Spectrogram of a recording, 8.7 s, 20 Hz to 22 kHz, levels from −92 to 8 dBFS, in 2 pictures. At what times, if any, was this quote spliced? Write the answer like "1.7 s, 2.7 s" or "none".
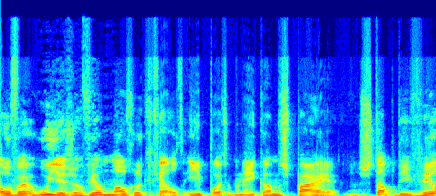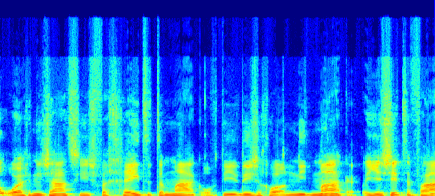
3.4 s, 6.7 s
